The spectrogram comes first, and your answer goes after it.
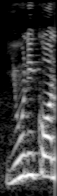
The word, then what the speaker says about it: unicorn: here, one more, a unicorn I am saying. I am not saying an unicorn. Why? Because here, U is silent. And if you hear the sound, what we are getting is a consonant sound.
